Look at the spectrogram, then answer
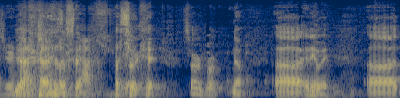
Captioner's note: laughs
